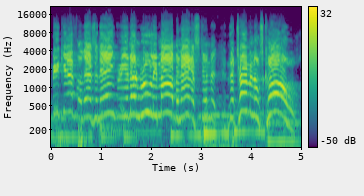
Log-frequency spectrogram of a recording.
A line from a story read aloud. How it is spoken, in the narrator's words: A white man yelled in the window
